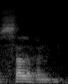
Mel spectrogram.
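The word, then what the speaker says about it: Suilven: died it's a postcard of a mountain called Sullivan in the North East of Scotland it's pronounced Sullivan but spell su i lov am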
